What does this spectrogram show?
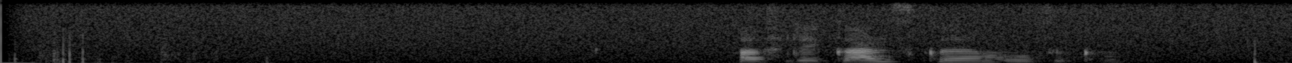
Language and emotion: Russian, neutral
